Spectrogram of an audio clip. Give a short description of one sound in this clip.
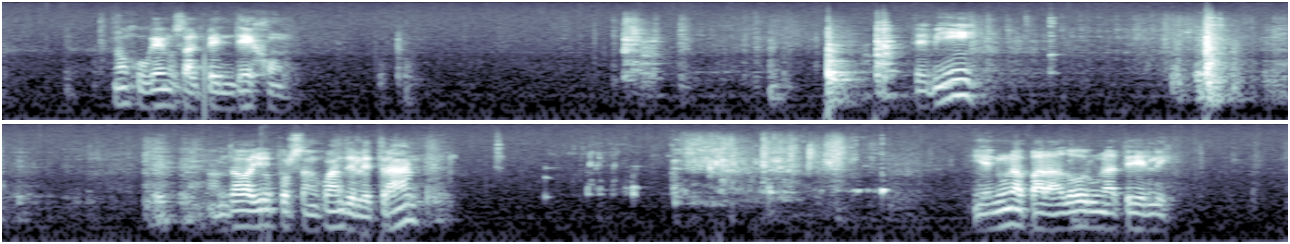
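An elderly man speaks with animation close by, in short bursts with pauses.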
